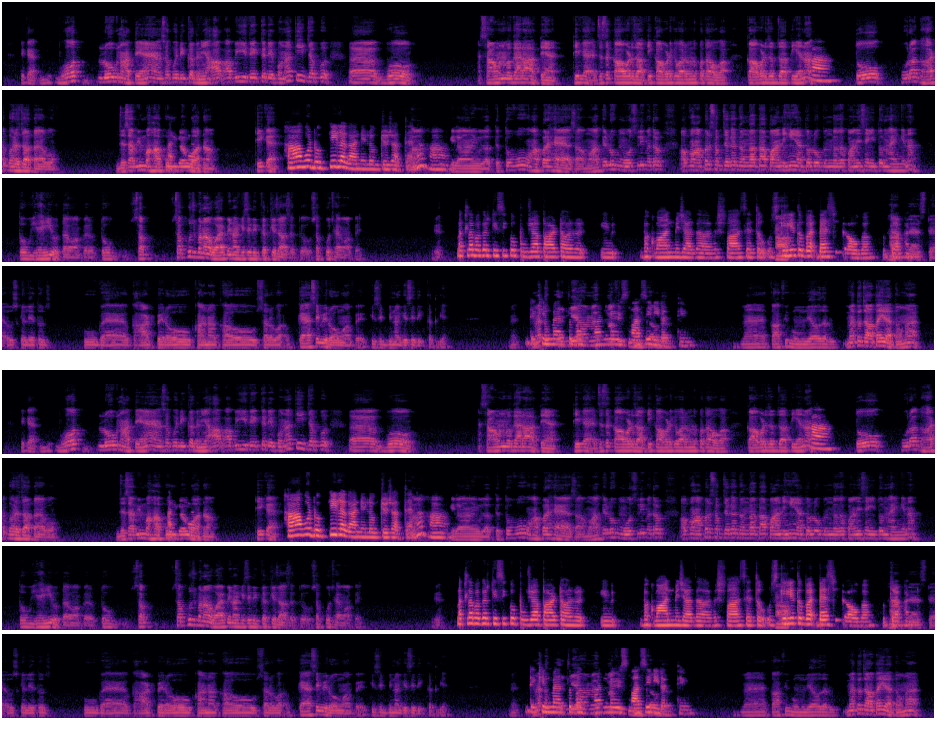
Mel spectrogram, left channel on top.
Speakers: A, on the left; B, on the right.
A: ठीक है बहुत लोग नहाते हैं ऐसा कोई दिक्कत नहीं है आप अभी देख के देखो ना कि जब अ, वो सावन वगैरह आते हैं ठीक है जैसे कावड़ जाती है कावड़ के बारे में तो पता होगा कावड़ जब जाती है ना
B: हाँ
A: तो पूरा घाट भर जाता है वो जैसे अभी महाकुंभ
B: अच्छा
A: में हुआ था ठीक है
B: हाँ वो डुबकी लगाने लोग जो जाते हैं
A: हाँ
B: ना हाँ
A: डुबकी लगाने हो जाते तो वो वहां पर है ऐसा वहां के लोग मोस्टली मतलब अब वहां पर सब जगह गंगा का पानी ही है तो लोग गंगा का पानी से ही तो नहाएंगे ना तो यही होता है वहां पर तो सब सब कुछ बना हुआ है बिना किसी दिक्कत के जा सकते हो सब कुछ है वहां पे ये।
B: मतलब अगर किसी को पूजा पाठ और ये भगवान में ज्यादा विश्वास है तो उसके
A: हाँ
B: लिए तो बेस्ट होगा उत्तराखंड
A: हाँ बेस्ट है उसके लिए तो खूब है घाट पे रहो खाना खाओ सर्व कैसे भी रहो वहां पे किसी बिना किसी दिक्कत के मैं
B: लेकिन
A: मैं तो घूम
B: मैं तो
A: लिया
B: भगवान
A: मैं काफी
B: में विश्वास
A: घूम लिया
B: ही नहीं
A: उधर
B: रखती हूँ
A: मैं काफी घूम लिया उधर मैं तो जाता ही रहता हूँ ना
